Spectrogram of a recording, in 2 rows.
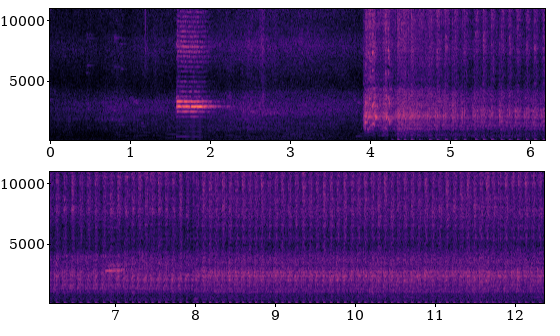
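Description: A short loud beep about one and a half seconds in, then a Hero Splendor Plus BS6 motorcycle's single-cylinder fuel-injected engine starting about four seconds in and settling straight into a steady, evenly pulsing idle, its idle speed being checked.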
